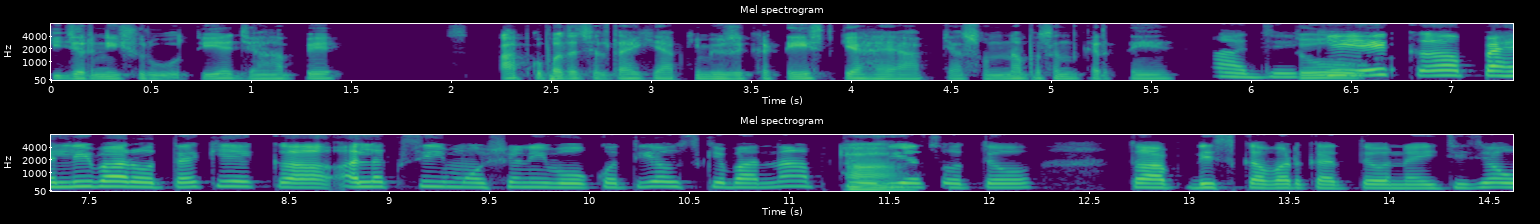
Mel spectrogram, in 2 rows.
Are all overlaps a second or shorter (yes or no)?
yes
